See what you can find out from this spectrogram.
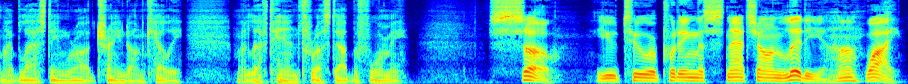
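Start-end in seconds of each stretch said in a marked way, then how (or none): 4.9-9.0 loud, high demanding challenge; challenging. Acted. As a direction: confront them hard. Wizard challenges vampires.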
